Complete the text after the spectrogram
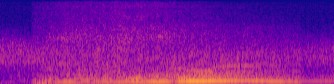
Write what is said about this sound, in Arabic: طب سوق بسرعة بقى.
